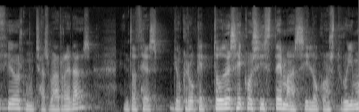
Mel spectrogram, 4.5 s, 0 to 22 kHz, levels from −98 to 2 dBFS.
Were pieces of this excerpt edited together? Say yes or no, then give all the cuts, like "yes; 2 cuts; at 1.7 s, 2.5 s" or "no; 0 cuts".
yes; 1 cut; at 1.4 s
